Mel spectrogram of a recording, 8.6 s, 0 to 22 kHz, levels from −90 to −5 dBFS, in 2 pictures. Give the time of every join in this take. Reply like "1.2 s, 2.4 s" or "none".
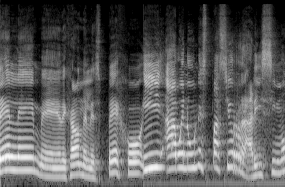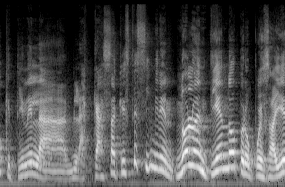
2.1 s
